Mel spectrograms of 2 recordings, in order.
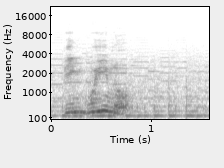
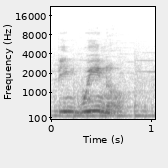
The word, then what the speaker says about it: pingüino: But now listen to this. La G y U plus E pronounce guerra, guerra. And la G y U plus I pronounce guitarra, guitarra. The letter U in these two examples is silent.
